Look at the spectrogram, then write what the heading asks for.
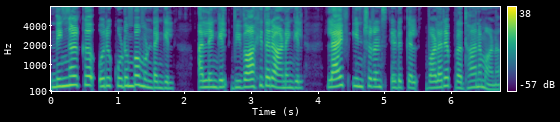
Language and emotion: Malayalam, neutral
